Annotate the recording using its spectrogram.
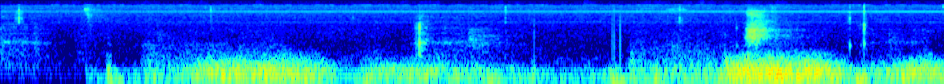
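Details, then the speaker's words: Normal breath sounds with no lung disease: soft, low rushing sounds rising and falling smoothly with each breath, no crackles or wheeze. "첫 번째는 어일 일반 음성입니다 그 저희가 인 병이 없는 노말 사운드"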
